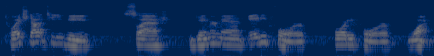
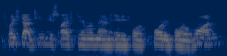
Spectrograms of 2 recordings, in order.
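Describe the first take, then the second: First: It is said at a slower pace. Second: It is said at a faster pace.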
